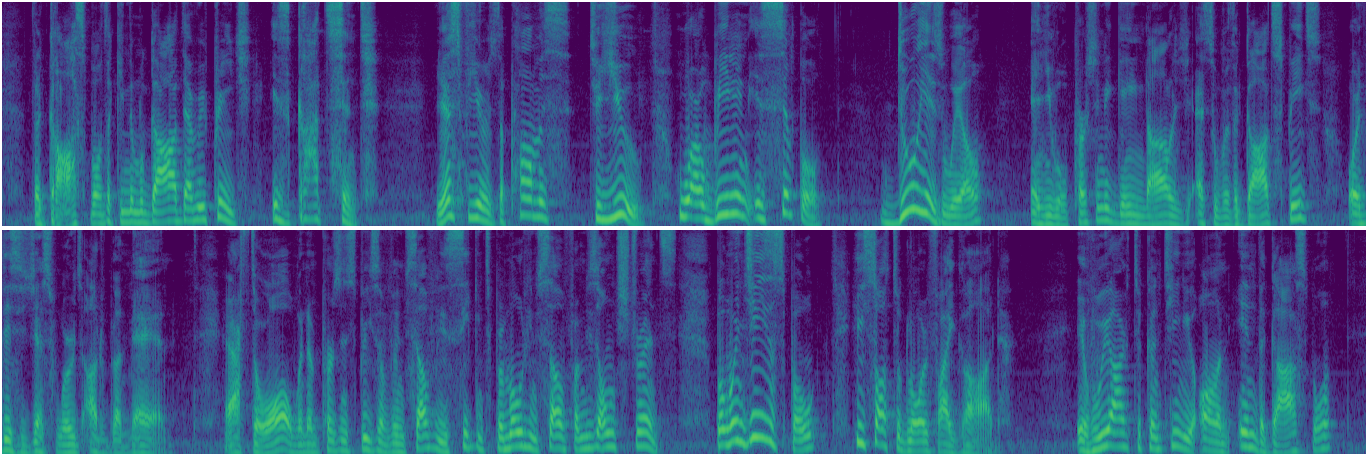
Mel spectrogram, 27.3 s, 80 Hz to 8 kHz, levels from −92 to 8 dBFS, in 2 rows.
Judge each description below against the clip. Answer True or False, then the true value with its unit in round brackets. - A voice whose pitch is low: False (155 Hz)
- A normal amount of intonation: False (7.4 semitones)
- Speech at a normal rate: True (180 wpm)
